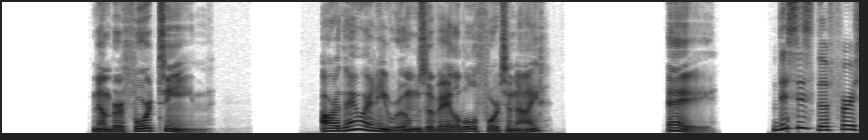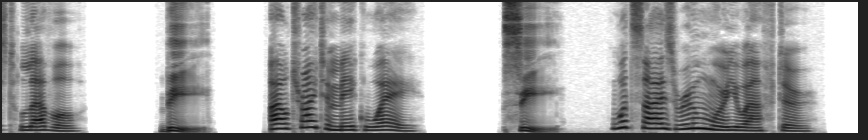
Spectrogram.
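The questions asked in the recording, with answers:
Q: Are there any rooms available for tonight?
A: C: What size room were you after?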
